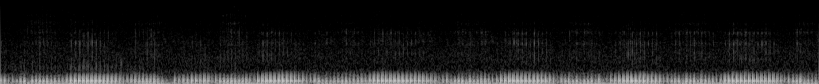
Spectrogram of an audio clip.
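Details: A very relaxed domestic cat purring steadily, a low rumbling purr pulsing in even breaths about once every second, close and loud with no other sounds.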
